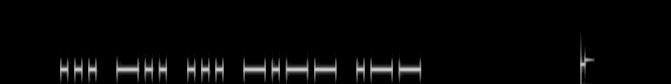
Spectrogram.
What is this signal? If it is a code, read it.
Morse code, heard as a keyed tone, about 17 wpm, 700 Hz. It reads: SDSYW
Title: Code Groups - 5 Letter:Numbers - 17wpm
